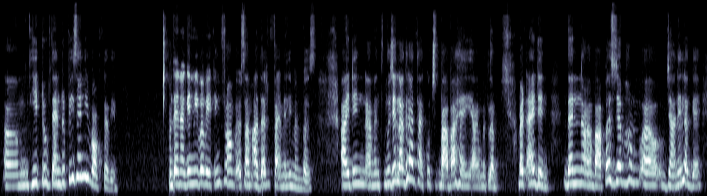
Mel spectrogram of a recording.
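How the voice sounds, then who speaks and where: A young woman recounts a personal experience in earnest, emotional testimony, sliding between languages mid-sentence. Her voice sits high with a gravelly, fry-tinged texture. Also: a little mellow. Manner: mixes Hindi, Marathi and English mid-sentence. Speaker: devotee sharing a personal experience.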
